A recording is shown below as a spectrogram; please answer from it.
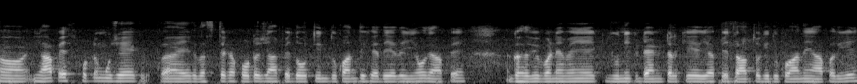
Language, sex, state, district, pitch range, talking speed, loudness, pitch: Hindi, male, Haryana, Rohtak, 135-140 Hz, 285 wpm, -19 LUFS, 135 Hz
